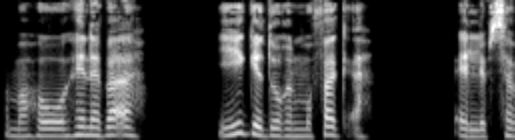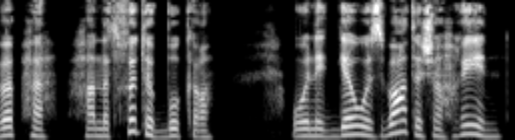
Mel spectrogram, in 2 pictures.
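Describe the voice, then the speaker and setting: A woman's voice: lowish voice, fairly even intonation, brisk, no echo, clean studio sound, lightly acted. Woman voicing a teasing Egyptian young man. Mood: eager. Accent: Egyptian Arabic. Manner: playful, teasing.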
